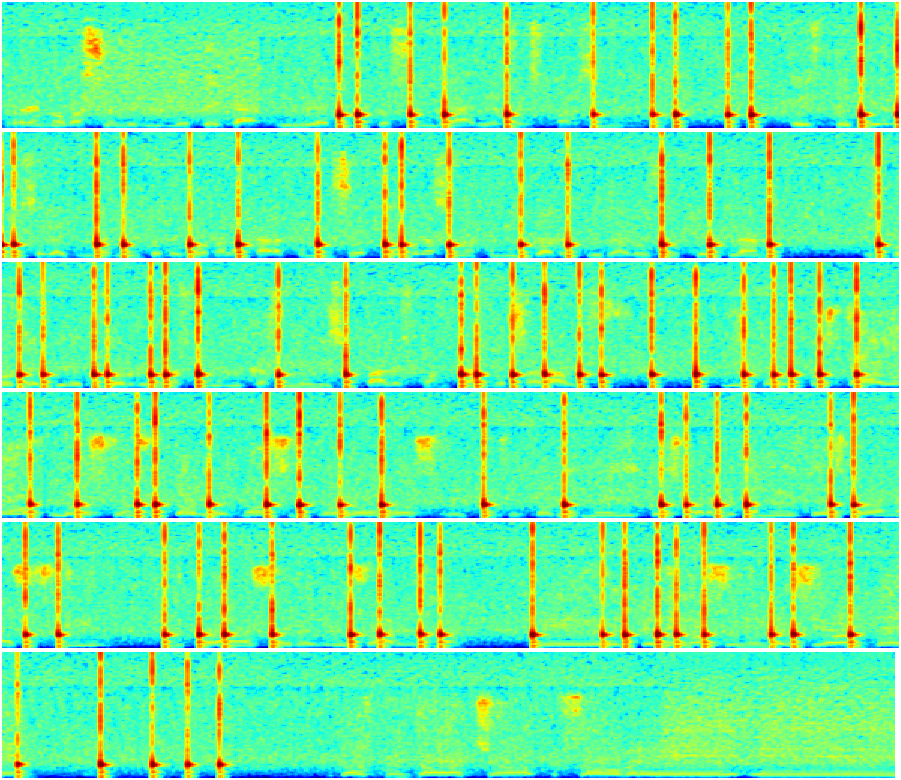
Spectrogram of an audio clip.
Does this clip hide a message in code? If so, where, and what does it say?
No, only irregular knocks on wood.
